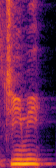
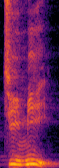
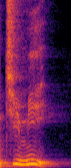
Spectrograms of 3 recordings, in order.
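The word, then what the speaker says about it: τιμή: grega time então soletra se pm em português pronunciamos talvez time não se pronuncia dessa forma em grego se pronuncia time repita um time ok então eu falei com várias não eu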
